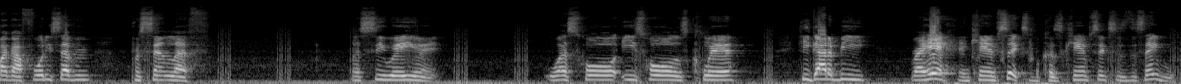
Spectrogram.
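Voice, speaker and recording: A man's voice: high-pitched, a bit bright, slight background noise. A young man casually narrating his first run of a horror game, joking, swearing and talking straight to his viewers. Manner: loose, joking trash talk with slang and swearing. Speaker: gaming video creator. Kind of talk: live gameplay commentary.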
